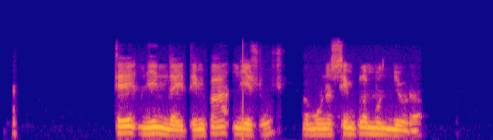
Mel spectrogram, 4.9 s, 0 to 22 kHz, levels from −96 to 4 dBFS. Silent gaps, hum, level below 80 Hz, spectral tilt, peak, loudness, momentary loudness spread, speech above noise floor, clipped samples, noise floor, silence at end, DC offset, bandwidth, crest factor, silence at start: none; none; -56 dBFS; -5.5 dB/octave; -4 dBFS; -18 LUFS; 13 LU; 68 dB; under 0.1%; -86 dBFS; 0.75 s; under 0.1%; 7.6 kHz; 16 dB; 0.1 s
